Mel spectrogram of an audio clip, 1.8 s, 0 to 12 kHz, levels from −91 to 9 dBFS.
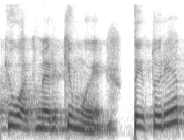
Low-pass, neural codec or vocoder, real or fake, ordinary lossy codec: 10.8 kHz; none; real; MP3, 96 kbps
